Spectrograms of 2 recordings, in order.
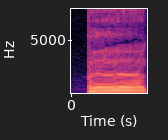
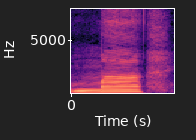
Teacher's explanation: huruf mim dan huruf ba ini dihasilkan dari kedua bibir yang rapat.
